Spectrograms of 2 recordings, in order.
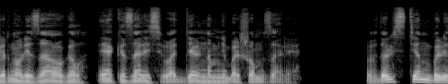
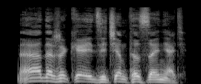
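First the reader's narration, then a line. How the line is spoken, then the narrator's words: Amused snort. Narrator (Russian): хмыкнул он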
